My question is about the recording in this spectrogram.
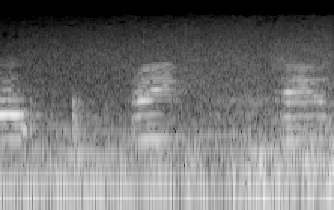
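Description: Voices counting down aloud to a race start, calling out one number about every second.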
